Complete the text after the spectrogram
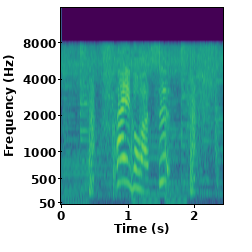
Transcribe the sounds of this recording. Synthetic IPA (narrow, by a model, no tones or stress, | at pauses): saiɡo̞βasɨ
